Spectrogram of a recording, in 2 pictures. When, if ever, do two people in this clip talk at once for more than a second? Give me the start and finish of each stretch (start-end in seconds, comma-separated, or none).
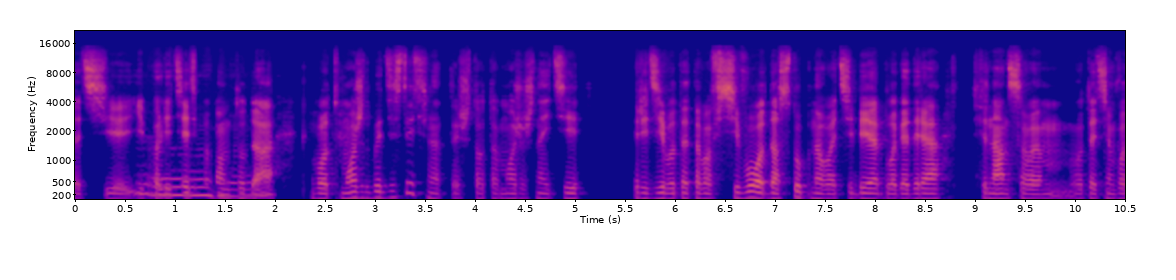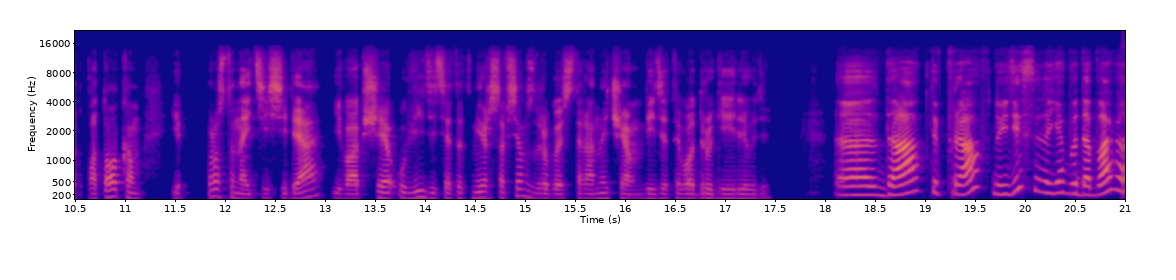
0.6-2.0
